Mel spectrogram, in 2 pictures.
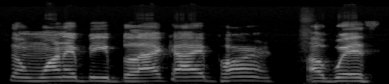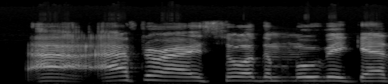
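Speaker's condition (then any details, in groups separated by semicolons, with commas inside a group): ALS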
